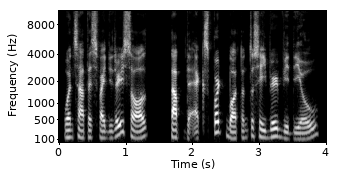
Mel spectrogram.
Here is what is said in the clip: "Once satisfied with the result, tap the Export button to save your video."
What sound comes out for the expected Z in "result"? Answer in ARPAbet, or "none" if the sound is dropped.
S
